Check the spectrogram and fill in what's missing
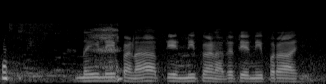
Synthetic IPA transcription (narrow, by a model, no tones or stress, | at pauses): nainaɦipɛɽ̃at̪enːiːpɛɽ̃at̪ãt̪enːiːpəɾaːɦi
